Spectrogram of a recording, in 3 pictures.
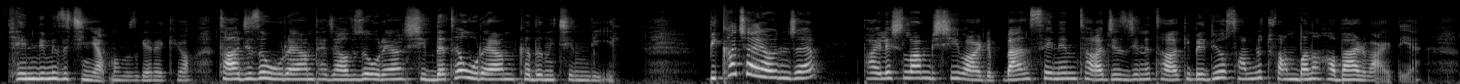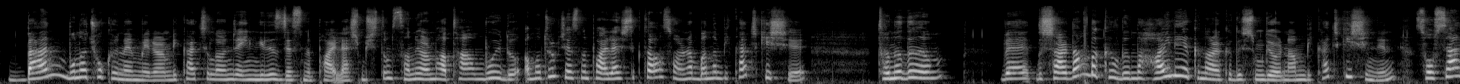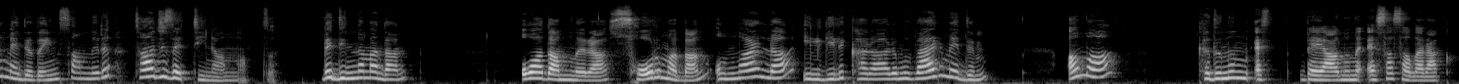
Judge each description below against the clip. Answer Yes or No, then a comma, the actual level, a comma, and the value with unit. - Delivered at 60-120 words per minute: Yes, average, 110 wpm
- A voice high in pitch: Yes, very high, 255 Hz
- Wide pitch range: No, average, 4.8 semitones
